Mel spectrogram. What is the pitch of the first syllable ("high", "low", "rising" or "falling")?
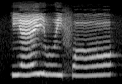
rising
